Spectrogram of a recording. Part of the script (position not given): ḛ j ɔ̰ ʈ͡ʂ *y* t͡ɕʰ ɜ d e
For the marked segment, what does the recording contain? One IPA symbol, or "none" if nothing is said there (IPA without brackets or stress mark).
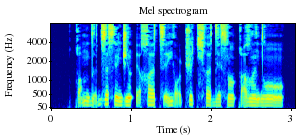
y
